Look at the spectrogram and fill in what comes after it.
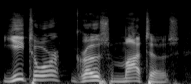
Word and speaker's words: Yetur Gross-Matos: The name is pronounced Yetur Gross-Matos, and the rookie defensive end has been assigned uniform number 97 for the Carolina Panthers.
